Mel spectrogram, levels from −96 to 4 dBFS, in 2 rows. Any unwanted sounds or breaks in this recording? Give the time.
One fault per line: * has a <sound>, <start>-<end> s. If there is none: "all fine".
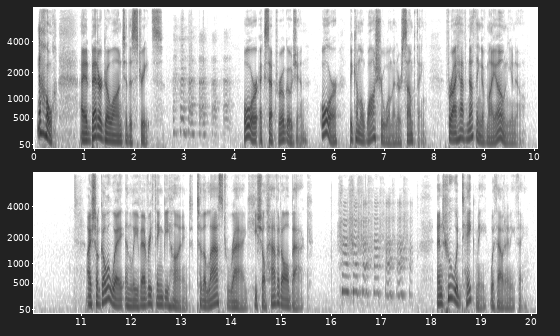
* has a laugh, 2.8-4.0 s
* has a laugh, 16.1-17.7 s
